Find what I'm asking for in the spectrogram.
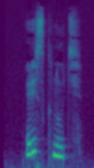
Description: Ääntäminen
IPA: [a.fʁɔ̃.te]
